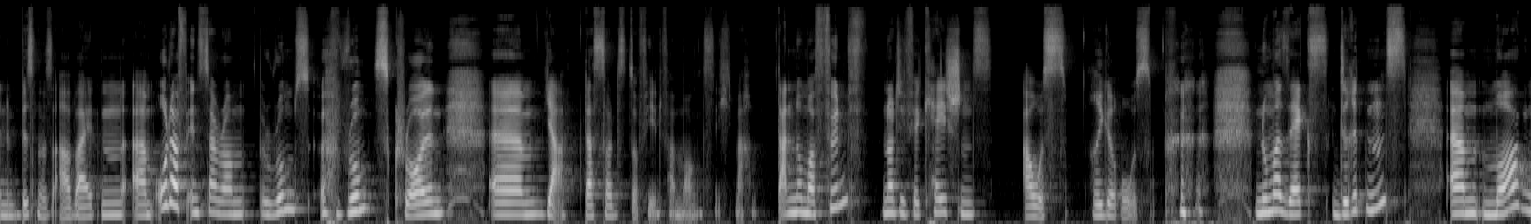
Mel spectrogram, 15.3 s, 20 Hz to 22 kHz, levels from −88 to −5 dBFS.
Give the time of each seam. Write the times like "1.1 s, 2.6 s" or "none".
13.3 s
